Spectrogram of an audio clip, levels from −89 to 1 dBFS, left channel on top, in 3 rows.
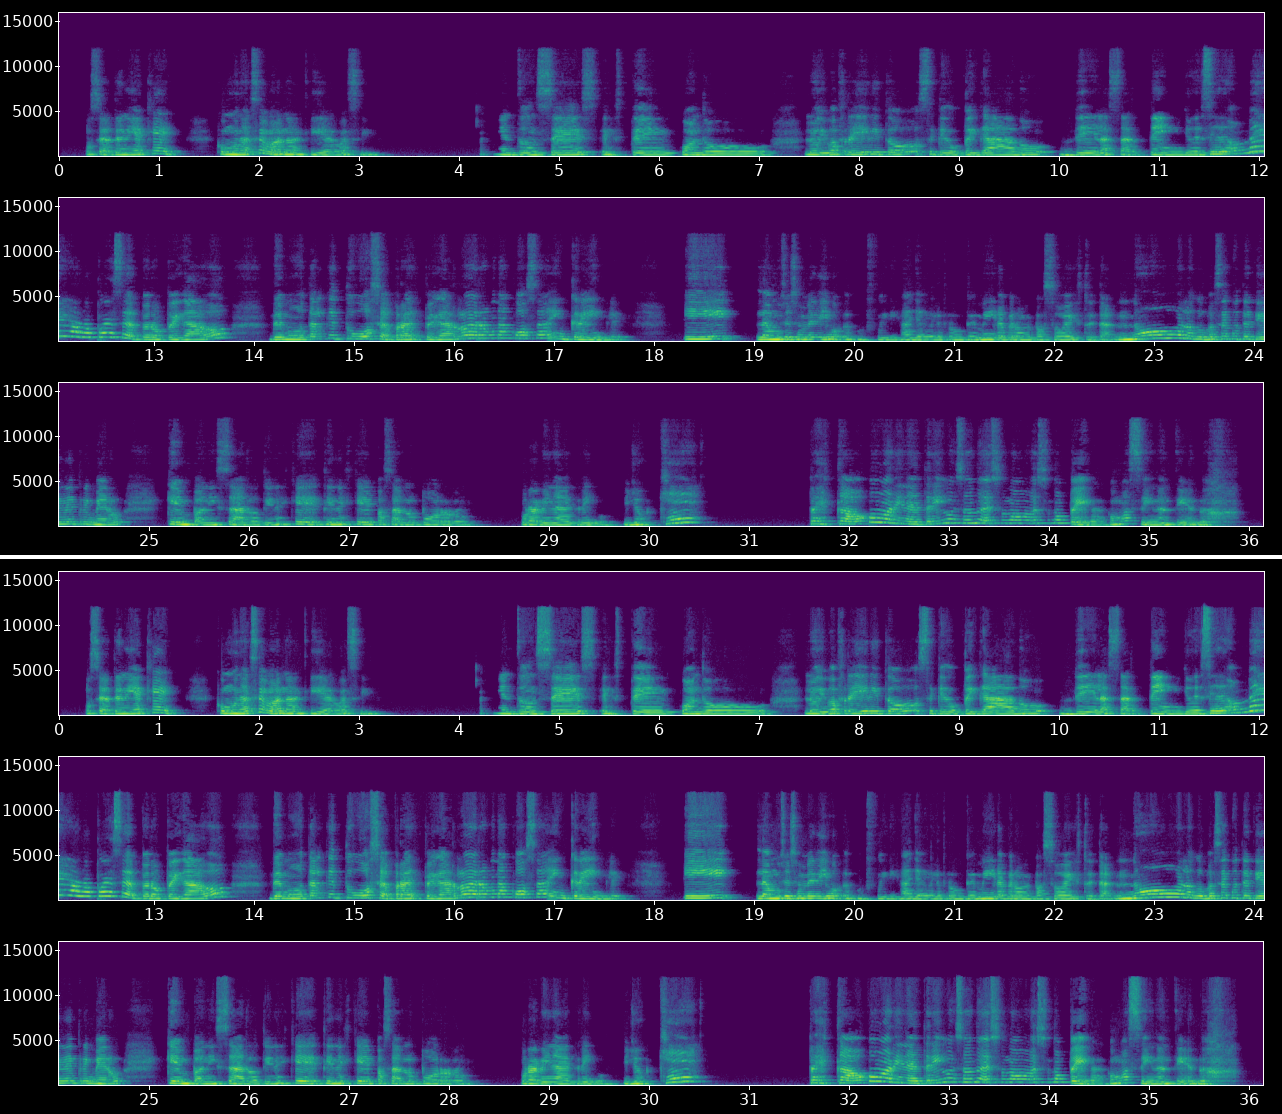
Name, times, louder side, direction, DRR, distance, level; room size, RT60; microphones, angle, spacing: voice 1, 0.3-1.2 1.6-3.2 4.3-17.7 18.3-18.8 19.0-28.2 28.7-30.5 31.6-35.9, right 2 dB, 40° right, 0.5 m, -21 dB
2.5 x 2.0 x 2.7 m
head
